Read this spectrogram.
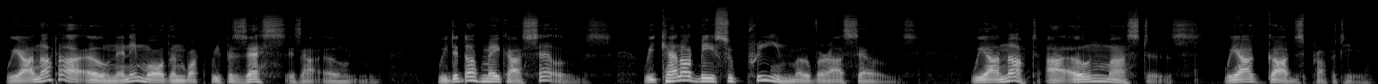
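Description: Man playing an urbane, animated ruling intellectual. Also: fairly low pitch, a little slow, gravelly, no echo, clean studio sound, heavily acted. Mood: solemn reading. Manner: genial, lecturing, drily teasing. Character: urbane, wry, authoritative male world controller, amused intellectual.

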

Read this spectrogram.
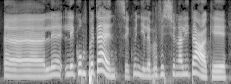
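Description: A woman's voice: mid-range voice, lively intonation, unhurried, dry recording. Casting: female radio co-host, mid-range voice, conversational delivery, very dry sound. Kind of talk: conversational radio presenting with a guest introduction.

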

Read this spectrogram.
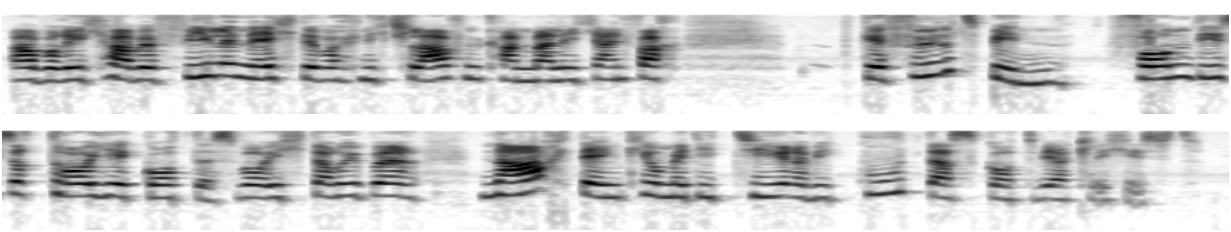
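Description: A woman's voice: sits high, fairly even intonation, a little slow, a bit bright. A woman interpreting a sermon phrase by phrase, speaking earnestly and closely following the preacher.

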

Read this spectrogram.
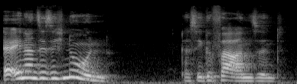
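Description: A woman plays a court official in a radio crime drama. She speaks at a middle pitch, formally and sternly. Her manner is probing and admonishing. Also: very animated, normal speed, natural voice.

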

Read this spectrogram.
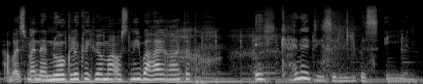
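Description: Actress as a proud, practical young bride-to-be. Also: female voice, fairly high pitch, expressive, fairly quick, over music, lightly acted. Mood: indignant, defensive. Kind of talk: German radio drama acting.

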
